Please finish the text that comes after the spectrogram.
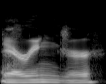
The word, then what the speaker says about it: Deringer: so daringer became widespread misspelled with a second R but this is the correct spelling one R really yes I always thought it was with two RS it make it sounds phonetically better daringer oh one R daringer yep but you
